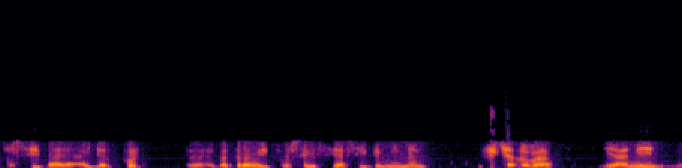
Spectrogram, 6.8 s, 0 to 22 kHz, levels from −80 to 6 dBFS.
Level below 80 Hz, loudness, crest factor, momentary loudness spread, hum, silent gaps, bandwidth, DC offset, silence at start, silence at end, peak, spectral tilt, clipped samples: -72 dBFS; -22 LUFS; 16 dB; 11 LU; none; none; 8 kHz; under 0.1%; 0.05 s; 0 s; -6 dBFS; -6 dB/octave; under 0.1%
